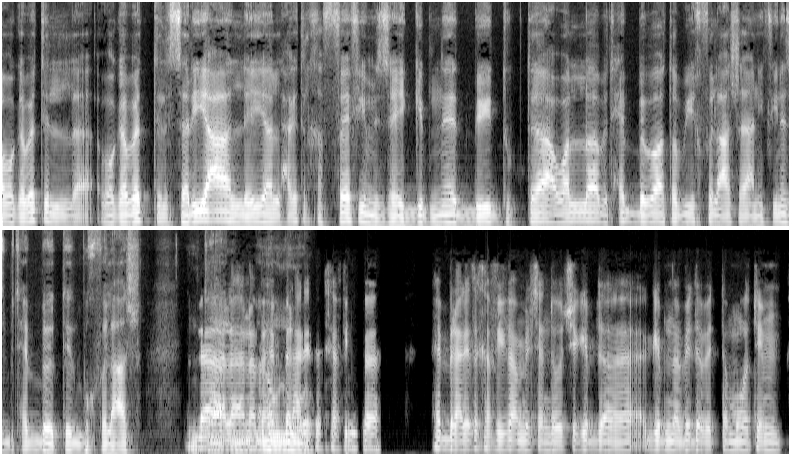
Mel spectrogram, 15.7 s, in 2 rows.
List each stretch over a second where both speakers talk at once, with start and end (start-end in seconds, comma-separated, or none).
9.7-11.0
